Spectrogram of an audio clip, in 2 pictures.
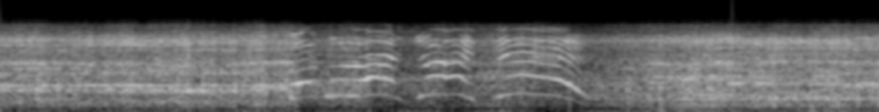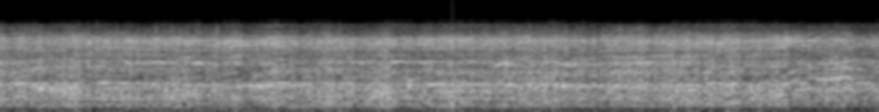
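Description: A crowd of spectators shouts and cheers loudly in an echoing hall.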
